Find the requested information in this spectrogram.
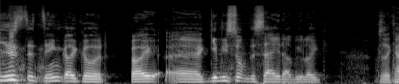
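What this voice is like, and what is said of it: Usual voice. Nothing is said of it.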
